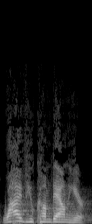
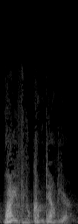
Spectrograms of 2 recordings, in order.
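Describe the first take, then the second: First: It is read at a normal speaking volume. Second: It is said quietly, almost silently.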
